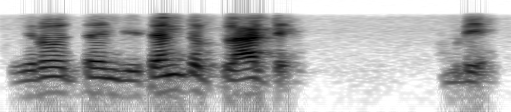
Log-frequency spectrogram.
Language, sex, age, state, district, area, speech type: Tamil, male, 60+, Tamil Nadu, Dharmapuri, rural, conversation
